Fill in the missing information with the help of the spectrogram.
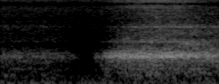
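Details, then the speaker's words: A quiet pause, then one deep inhaled breath with steady airflow: normal breathing heard on auscultation during a student's physical assessment; lungs clear, no wheezing or adventitious sounds. "hear that his lungs are clear he has no wheezing or adventitious lung sounds"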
